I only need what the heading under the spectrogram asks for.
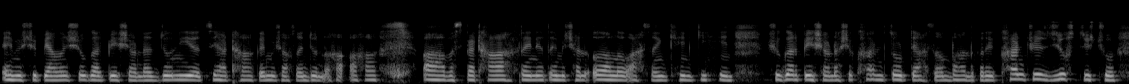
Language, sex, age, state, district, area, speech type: Kashmiri, female, 18-30, Jammu and Kashmir, Anantnag, rural, spontaneous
